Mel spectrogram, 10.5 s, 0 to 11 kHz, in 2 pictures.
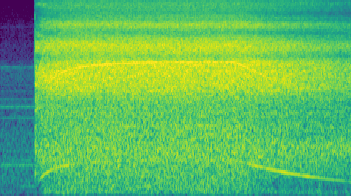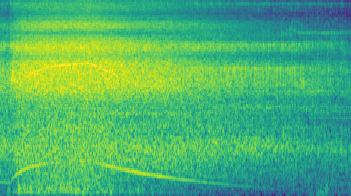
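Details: DOLIZ BA730 angle grinder, 720 W, 220 V, 12,000 rpm no-load, repeat test: two starts climbing fast to steady high rush then coasting down each time; healthy normal no-load run.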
